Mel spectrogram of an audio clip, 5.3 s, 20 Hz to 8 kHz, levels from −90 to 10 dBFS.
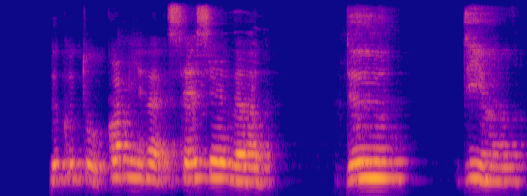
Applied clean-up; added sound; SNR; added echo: neural mask model DeepFilterNet 3.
